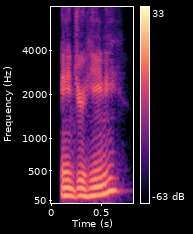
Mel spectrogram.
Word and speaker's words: Andrew Heaney: Andrew Heaney?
